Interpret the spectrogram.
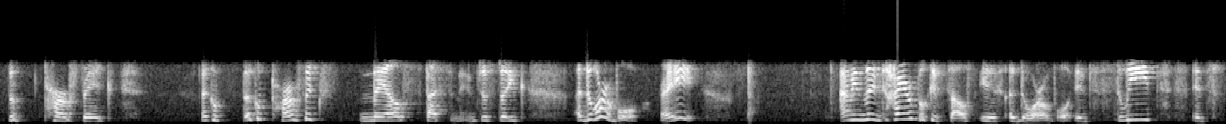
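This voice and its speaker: A woman's voice: high voice, animated, a little slow. A young woman casually reviewing a book, chatty and gushing, with lots of fillers and restarts. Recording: tinny, phone-like sound.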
